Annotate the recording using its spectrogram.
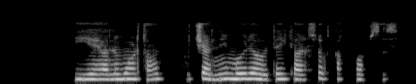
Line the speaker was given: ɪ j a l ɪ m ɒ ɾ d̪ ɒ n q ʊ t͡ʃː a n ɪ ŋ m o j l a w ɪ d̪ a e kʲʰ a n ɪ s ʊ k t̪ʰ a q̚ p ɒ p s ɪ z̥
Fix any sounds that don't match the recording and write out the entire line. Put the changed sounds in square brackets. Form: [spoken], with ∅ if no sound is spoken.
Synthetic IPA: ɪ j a l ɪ m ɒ ɾ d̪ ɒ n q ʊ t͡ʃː a n ɪ ŋ m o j l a w ɪ d̪ a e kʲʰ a n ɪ s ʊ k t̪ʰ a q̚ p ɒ p s ɪ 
